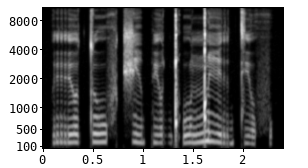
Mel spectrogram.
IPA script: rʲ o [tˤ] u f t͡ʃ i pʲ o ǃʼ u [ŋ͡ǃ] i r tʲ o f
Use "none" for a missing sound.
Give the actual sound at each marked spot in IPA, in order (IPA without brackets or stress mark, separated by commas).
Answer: t, ŋ͡ǃ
